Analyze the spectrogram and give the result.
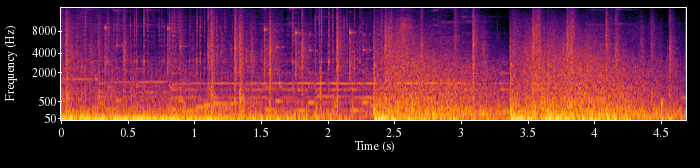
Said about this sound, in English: More explosions, more. We need more.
